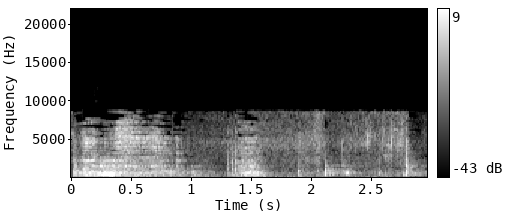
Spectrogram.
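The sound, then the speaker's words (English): A whole onion sizzles as it fries in a pan, giving a steady hiss, with a few short scraping stirring sounds toward the end. “So we can put in our whole onion. The longer that onion cooks, really the sweeter it gets”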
